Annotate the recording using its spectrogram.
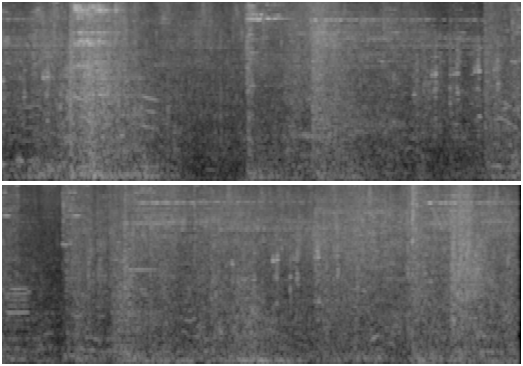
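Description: Game spell effects and combat sounds clash and burst.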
